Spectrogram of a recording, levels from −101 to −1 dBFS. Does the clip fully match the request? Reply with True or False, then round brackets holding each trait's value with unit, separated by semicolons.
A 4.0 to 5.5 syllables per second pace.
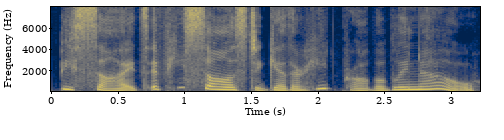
True (4.9 syllables/s)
